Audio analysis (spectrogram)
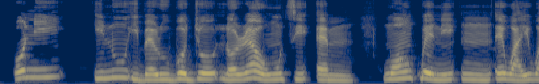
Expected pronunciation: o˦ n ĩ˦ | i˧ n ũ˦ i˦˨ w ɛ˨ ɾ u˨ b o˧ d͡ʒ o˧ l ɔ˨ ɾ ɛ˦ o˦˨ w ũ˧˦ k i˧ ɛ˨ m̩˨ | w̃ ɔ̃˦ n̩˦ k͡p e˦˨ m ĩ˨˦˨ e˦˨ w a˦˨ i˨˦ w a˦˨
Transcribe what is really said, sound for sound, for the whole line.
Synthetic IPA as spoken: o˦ n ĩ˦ | i˧ n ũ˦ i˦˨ b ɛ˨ ɾ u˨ b o˧ d͡ʒ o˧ l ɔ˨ ɾ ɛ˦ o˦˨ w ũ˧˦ t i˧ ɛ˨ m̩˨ | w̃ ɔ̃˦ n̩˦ k͡p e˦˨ n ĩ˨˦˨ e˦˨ w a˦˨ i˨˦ w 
